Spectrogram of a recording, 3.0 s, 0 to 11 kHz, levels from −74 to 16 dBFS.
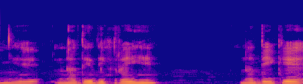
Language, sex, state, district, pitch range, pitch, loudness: Hindi, female, Chhattisgarh, Kabirdham, 190-205 Hz, 195 Hz, -17 LUFS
